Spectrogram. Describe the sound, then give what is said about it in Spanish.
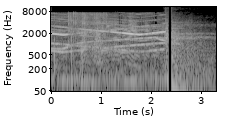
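A police patrol car siren wails steadily with a slowly descending pitch, loud, over a low rumbling engine and traffic noise, cut off briefly by a sharp gap near the end. “Eh, güey, ya lo, ya lo subieron a la patrulla.”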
